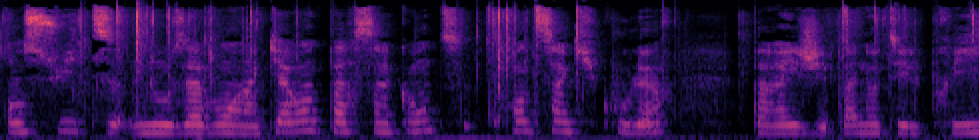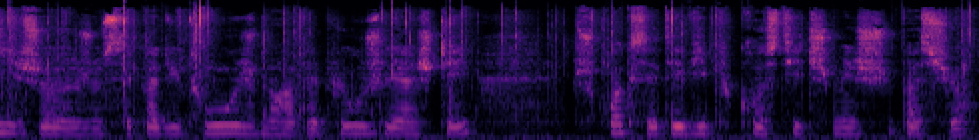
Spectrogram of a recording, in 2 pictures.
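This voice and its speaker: A woman vlogger gives a casual, hesitant show-and-tell of her craft supplies, full of fillers. Her mid-range voice is darkish, with fairly even intonation and a moderate pace, and the audio has a slight hiss or hum.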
